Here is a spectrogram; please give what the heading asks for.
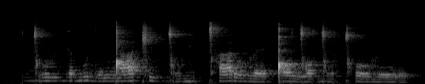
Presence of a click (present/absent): present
